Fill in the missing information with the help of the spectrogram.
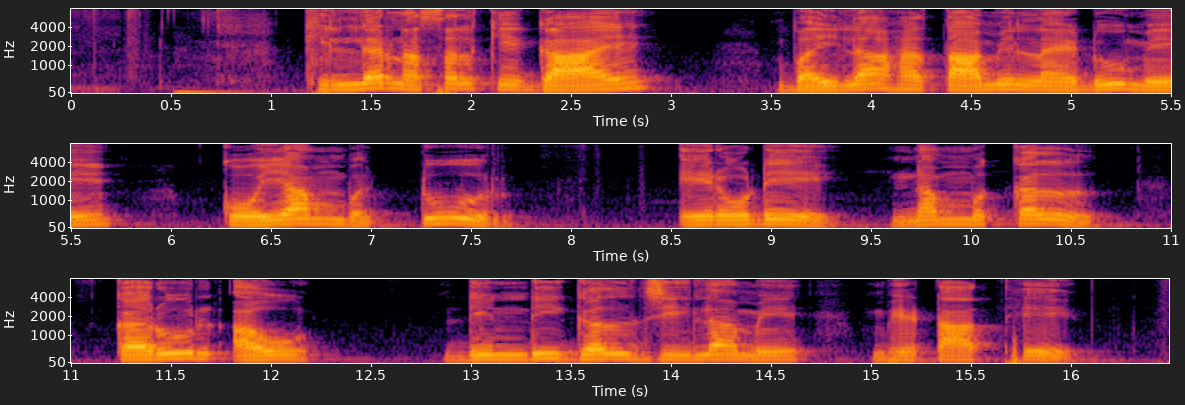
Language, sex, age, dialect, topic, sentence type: Chhattisgarhi, male, 18-24, Northern/Bhandar, agriculture, statement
